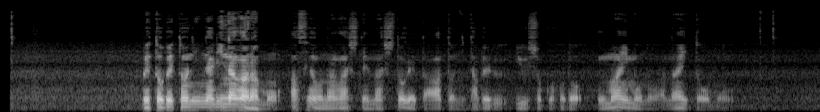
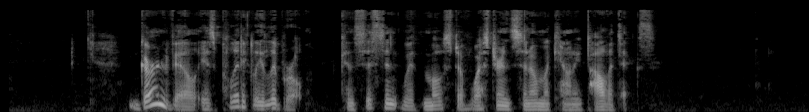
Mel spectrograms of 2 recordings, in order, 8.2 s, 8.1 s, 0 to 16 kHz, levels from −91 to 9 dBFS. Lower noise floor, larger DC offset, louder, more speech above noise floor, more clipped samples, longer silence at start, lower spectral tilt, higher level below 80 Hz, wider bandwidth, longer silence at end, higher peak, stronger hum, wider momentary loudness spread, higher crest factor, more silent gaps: second, -62 dBFS vs -81 dBFS; neither; first, -24 LUFS vs -35 LUFS; second, 38 dB vs 45 dB; neither; first, 1.4 s vs 0.85 s; first, -6.5 dB/octave vs -3 dB/octave; about the same, -64 dBFS vs -64 dBFS; about the same, 10.5 kHz vs 11.5 kHz; second, 1.1 s vs 1.55 s; first, -2 dBFS vs -12 dBFS; neither; first, 21 LU vs 16 LU; about the same, 24 dB vs 24 dB; neither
